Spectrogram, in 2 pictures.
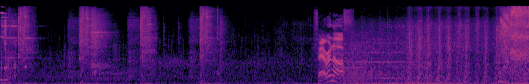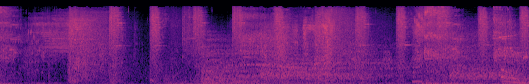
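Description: Fantasy game battle effects crackle and clash with magic blasts and strikes.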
